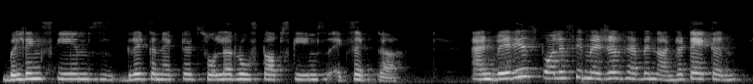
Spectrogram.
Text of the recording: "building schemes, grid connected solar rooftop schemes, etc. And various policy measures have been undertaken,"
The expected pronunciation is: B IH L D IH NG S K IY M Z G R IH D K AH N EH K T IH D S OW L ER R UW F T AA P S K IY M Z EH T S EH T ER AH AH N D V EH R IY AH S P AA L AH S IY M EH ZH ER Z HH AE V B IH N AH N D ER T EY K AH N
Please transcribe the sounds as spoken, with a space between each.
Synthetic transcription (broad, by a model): B IH L D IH NG S K IY M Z G R IH D K AH N EH K T IH D S OW L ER R UW F T AA P S K IY M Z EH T S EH T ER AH AH N D V EH R IY AH S P AA L AH S IY M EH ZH ER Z HH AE V B IH N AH N D ER T EY K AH N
